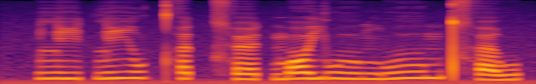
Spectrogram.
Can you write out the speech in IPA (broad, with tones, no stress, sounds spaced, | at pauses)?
l iː˨ t̚ l iː˧ w t̪ʰ ɐ˧ t̚ t͡sʰ œː˨ t̚ m ɔː˥ j w uː˧ ŋ w uː˥ m t͡sʰ ɐ˨˧ w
